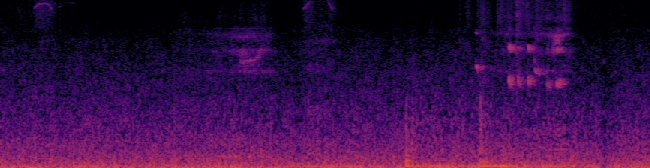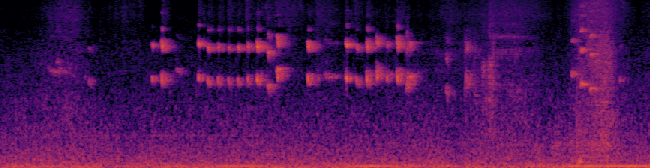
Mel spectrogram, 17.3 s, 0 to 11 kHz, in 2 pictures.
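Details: Cockatiels (Nymphicus hollandicus) in 2014, seemingly kissing aggressively, give quick harmonic chirps in short bursts over a low background hum.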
